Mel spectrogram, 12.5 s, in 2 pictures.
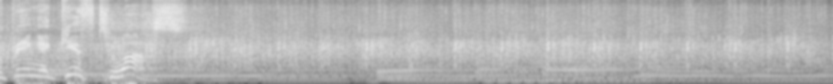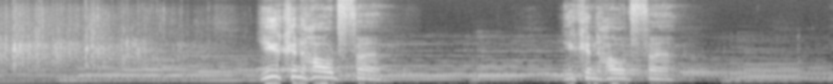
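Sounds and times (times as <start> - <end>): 
speech: 0.0 - 1.5, 8.2 - 9.2, 10.5 - 11.4
audience applause: 0.0 - 7.9
low sustained music notes: 0.0 - 12.4.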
